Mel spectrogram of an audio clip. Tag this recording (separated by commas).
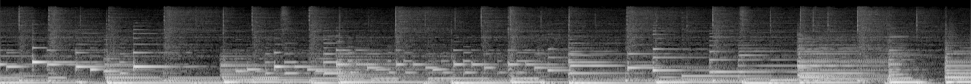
Music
